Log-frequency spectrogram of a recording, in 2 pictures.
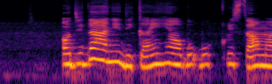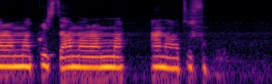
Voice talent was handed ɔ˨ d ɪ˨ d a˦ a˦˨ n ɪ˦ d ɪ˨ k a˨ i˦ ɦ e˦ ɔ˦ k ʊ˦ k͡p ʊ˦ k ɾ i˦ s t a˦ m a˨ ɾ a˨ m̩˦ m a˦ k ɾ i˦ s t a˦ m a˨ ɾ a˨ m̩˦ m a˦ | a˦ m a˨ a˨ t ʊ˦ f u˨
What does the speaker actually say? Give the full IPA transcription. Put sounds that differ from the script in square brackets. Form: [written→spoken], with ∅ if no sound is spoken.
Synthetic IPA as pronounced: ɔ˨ d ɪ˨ d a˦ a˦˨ [n→ɲ] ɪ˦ d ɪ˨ k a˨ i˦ ɦ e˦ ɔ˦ [k→k͡p] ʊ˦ k͡p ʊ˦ k ɾ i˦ s t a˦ m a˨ ɾ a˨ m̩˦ m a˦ k ɾ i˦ s t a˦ m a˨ ɾ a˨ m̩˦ m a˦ | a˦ [m→n] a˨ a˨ t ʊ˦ f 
